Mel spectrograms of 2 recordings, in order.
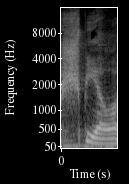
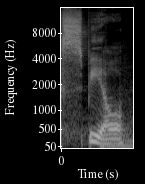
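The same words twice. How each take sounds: First: The word is said with a German pronunciation. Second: The word is said with an English pronunciation.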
